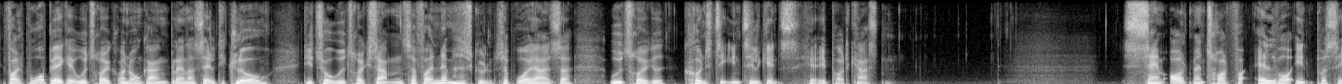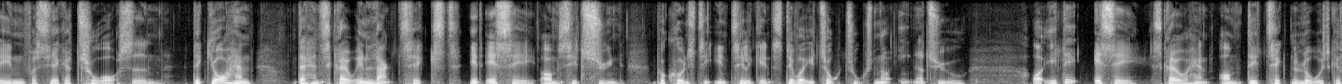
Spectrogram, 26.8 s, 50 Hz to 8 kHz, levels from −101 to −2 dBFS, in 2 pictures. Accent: native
